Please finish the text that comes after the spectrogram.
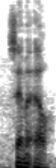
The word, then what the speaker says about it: Sammael: out to words no you're you're skipping a syllable samih sastra fee sama l/l Samael sam al okay anyway once he falls ran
